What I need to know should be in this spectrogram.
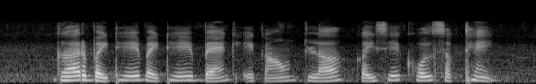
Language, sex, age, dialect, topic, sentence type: Chhattisgarhi, female, 18-24, Central, banking, question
